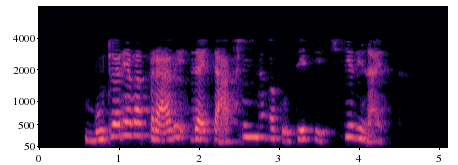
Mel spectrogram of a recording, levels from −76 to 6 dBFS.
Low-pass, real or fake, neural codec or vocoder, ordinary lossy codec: 7.2 kHz; fake; codec, 16 kHz, 16 kbps, FreqCodec, smaller model; AAC, 16 kbps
